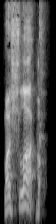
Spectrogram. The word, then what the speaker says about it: Mushaluk: She's 34 years old, and it's pronounced mushaluk. Mushluck. I wish her much luck.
